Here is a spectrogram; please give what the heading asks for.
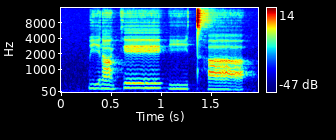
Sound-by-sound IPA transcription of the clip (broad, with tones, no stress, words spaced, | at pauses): k͡pi˨ɾã˨keː˦ | iː˨tʰaː˨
